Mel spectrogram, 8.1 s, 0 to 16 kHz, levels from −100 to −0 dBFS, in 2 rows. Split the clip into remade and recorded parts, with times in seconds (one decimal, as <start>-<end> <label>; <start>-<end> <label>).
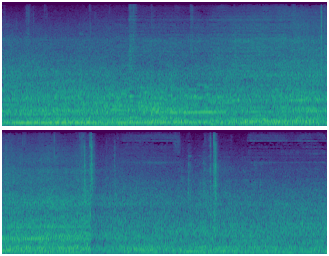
0.0-1.4 recorded; 1.4-3.6 remade; 3.6-8.1 recorded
